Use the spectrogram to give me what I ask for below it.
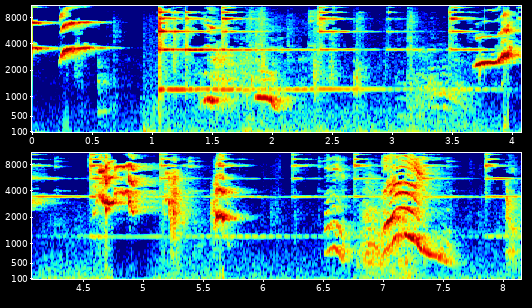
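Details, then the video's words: African grey parrot calls for luring a lost bird home: a busy run of short varied whistles, chirps and slurred notes, some rising and some falling, over a faint steady electronic tone. "AFRICAN GREY SOUNDS CALLING"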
